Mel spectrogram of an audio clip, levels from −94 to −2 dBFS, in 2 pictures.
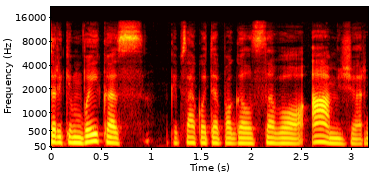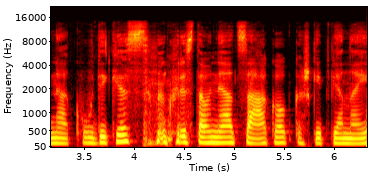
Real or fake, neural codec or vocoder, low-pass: real; none; 14.4 kHz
